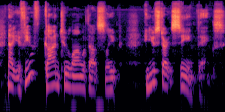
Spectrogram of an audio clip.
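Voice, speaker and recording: Somewhat breathy man's voice of medium pitch with lively intonation, on a very clean recording with a silent background. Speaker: psychologist and podcast host. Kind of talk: solo educational talk. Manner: hesitant with fillers.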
